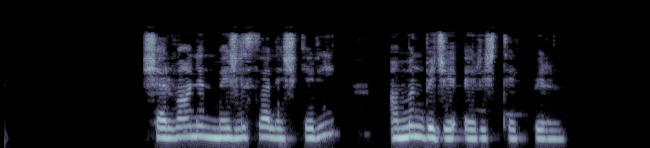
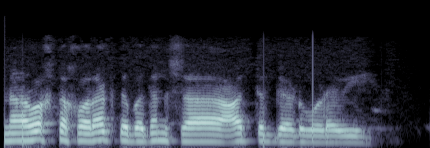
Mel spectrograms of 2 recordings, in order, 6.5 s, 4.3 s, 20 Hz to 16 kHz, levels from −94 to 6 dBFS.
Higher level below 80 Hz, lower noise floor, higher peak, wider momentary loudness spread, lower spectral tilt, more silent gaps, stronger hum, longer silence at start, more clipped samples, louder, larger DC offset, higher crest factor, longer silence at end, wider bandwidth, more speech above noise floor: second, -74 dBFS vs -58 dBFS; first, under -90 dBFS vs -65 dBFS; second, -12 dBFS vs -2 dBFS; about the same, 10 LU vs 9 LU; second, -4 dB/octave vs -10 dB/octave; neither; neither; first, 1.45 s vs 0.05 s; neither; second, -27 LUFS vs -18 LUFS; neither; about the same, 18 dB vs 16 dB; first, 0.85 s vs 0.65 s; first, 8 kHz vs 6.6 kHz; first, over 63 dB vs 48 dB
